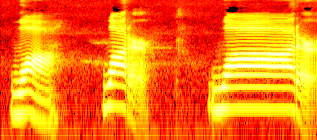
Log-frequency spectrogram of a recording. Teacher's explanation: you open your mouth wide into an ah as in father vowel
